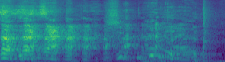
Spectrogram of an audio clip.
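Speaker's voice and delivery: high loud burst of laughter. Real, not acted. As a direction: break into a big laugh. Laughing at own joke.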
